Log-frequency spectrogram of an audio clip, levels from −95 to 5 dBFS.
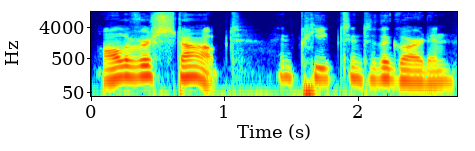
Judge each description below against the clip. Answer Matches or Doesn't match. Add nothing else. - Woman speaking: Doesn't match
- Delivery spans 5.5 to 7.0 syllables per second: Matches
